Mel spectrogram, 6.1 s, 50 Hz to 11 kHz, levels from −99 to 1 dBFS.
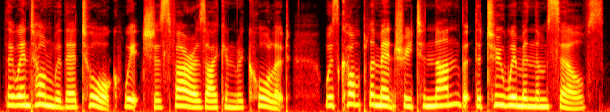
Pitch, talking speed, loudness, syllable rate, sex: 225 Hz, 225 wpm, -17 LUFS, 5.5 syllables/s, female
